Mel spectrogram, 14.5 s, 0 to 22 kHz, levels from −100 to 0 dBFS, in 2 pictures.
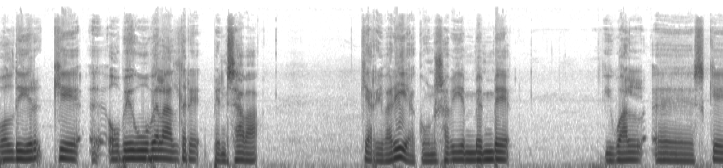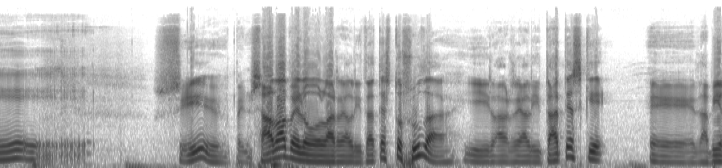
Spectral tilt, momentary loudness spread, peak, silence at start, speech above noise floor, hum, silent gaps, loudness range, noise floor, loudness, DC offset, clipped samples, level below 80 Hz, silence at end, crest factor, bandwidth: -5.5 dB/octave; 12 LU; -12 dBFS; 0 s; 31 dB; none; none; 6 LU; -56 dBFS; -25 LUFS; under 0.1%; under 0.1%; -46 dBFS; 0 s; 12 dB; 16 kHz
